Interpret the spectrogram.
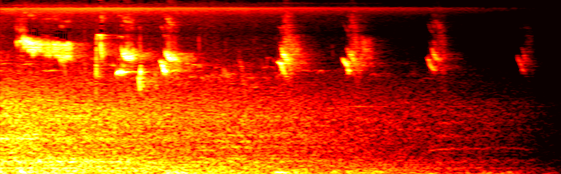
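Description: Birds chirping in short, separate calls over a low outdoor background hiss, the whole fading out to silence near the end.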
